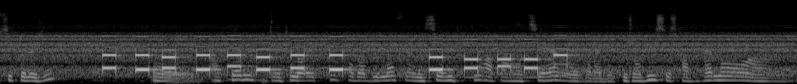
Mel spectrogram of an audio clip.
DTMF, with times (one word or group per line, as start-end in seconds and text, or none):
1.0-3.4 63539263
4.3-5.7 2474#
